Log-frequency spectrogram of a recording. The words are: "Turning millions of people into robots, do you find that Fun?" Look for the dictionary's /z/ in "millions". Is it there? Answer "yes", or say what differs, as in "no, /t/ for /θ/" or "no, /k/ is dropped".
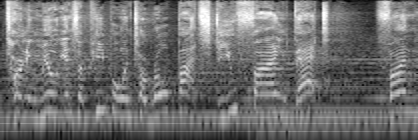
yes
